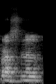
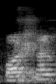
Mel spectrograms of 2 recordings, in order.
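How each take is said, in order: First: The first syllable sounds like 'pra'. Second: The first syllable sounds like 'per'. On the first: The speaker calls it wrong. "जो कि गलत है प्रा नहीं" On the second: The speaker calls it right. "पर निकालना है"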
